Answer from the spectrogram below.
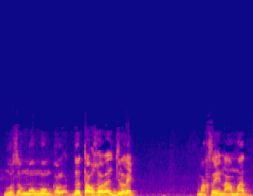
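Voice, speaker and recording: A man's voice: a little high, fast talker, darkish tone. A young man, casually teaching drill commands on a live stream, blunt and joking as he reads from a rulebook. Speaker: drill instructor. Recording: dull lo-fi live stream audio.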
